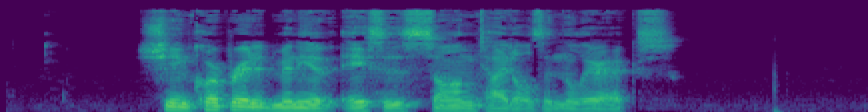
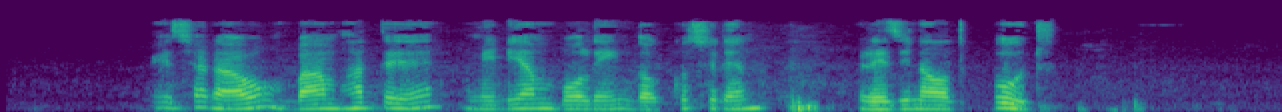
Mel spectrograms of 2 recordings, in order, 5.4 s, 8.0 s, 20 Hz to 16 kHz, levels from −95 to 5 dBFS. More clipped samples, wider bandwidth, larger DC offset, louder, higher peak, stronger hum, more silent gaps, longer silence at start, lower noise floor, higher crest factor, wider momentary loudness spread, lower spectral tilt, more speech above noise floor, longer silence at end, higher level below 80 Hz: neither; first, 11.5 kHz vs 8.2 kHz; neither; second, -26 LUFS vs -22 LUFS; about the same, -6 dBFS vs -4 dBFS; neither; neither; about the same, 0.9 s vs 0.95 s; about the same, -77 dBFS vs -74 dBFS; about the same, 22 dB vs 18 dB; about the same, 9 LU vs 11 LU; second, -4 dB/octave vs -5.5 dB/octave; about the same, 51 dB vs 53 dB; first, 1.25 s vs 0.9 s; first, -50 dBFS vs -58 dBFS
